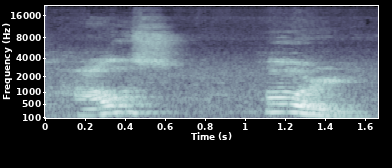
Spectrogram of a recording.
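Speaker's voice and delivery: slow हाउसहोल्ड, clear h before होल्ड; slow demo pronunciation. Shown as a demonstration. Shorthand teacher to students, slow clear demo of the word. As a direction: draw out हाउसहोल्ड for the class. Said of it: "L से पहले हमारा एच की sound आ रही है".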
